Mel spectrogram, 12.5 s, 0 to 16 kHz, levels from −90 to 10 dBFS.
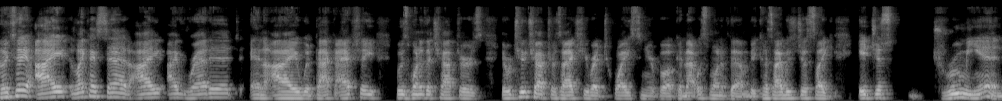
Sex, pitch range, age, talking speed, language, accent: male, 105-145 Hz, 40-59, 245 wpm, English, American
